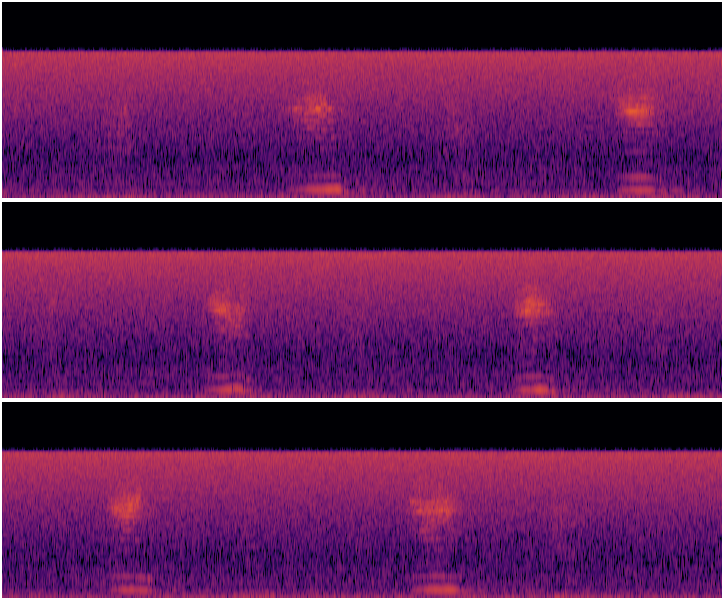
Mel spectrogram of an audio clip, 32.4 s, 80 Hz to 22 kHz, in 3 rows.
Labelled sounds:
4.2	5.0	humpback whale, 2.1 to 3.0 kHz
9.3	9.8	humpback whale, 1.7 to 2.6 kHz
13.9	14.4	humpback whale, 1.9 to 2.8 kHz
18.5	19.0	humpback whale, 2.0 to 3.7 kHz
23.2	23.7	humpback whale, 2.0 to 3.0 kHz
27.6	28.4	humpback whale, 2.1 to 2.9 kHz

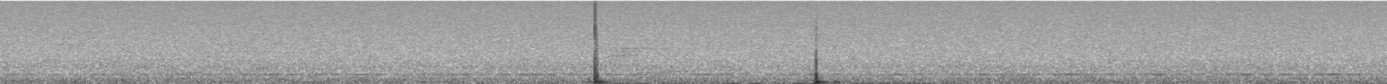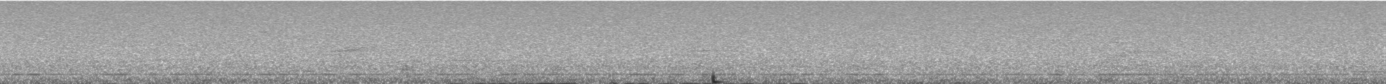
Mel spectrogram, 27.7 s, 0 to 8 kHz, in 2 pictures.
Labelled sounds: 6.1	6.4	humpback whale, 0.86 to 1.1 kHz
17.2	17.6	humpback whale, 1.1 to 1.4 kHz

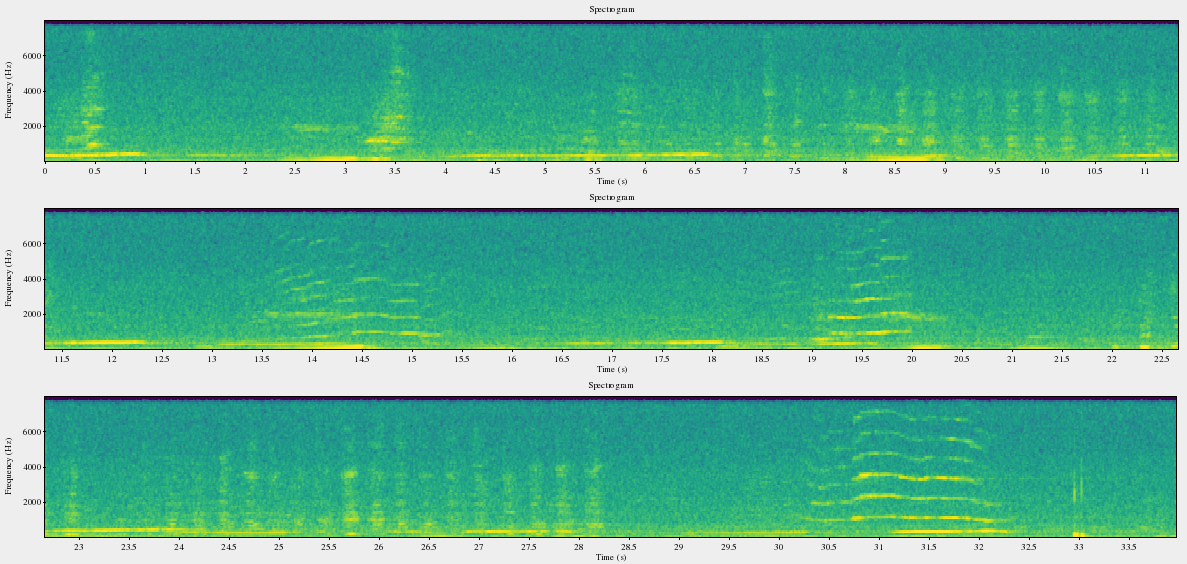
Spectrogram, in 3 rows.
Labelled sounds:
0.2	0.6	humpback whale, 1.2 to 3.2 kHz
1.4	3.7	humpback whale, 0.90 to 5.2 kHz
5.7	6.0	humpback whale, 2.0 to 2.3 kHz
8.1	8.6	humpback whale, 1.5 to 2.2 kHz
13.7	15.3	humpback whale, 0.80 to 4.4 kHz
19.1	20.1	humpback whale, 0.86 to 5.6 kHz
25.6	25.8	humpback whale, 0.96 to 1.2 kHz
30.2	32.2	humpback whale, 0.90 to 7.3 kHz

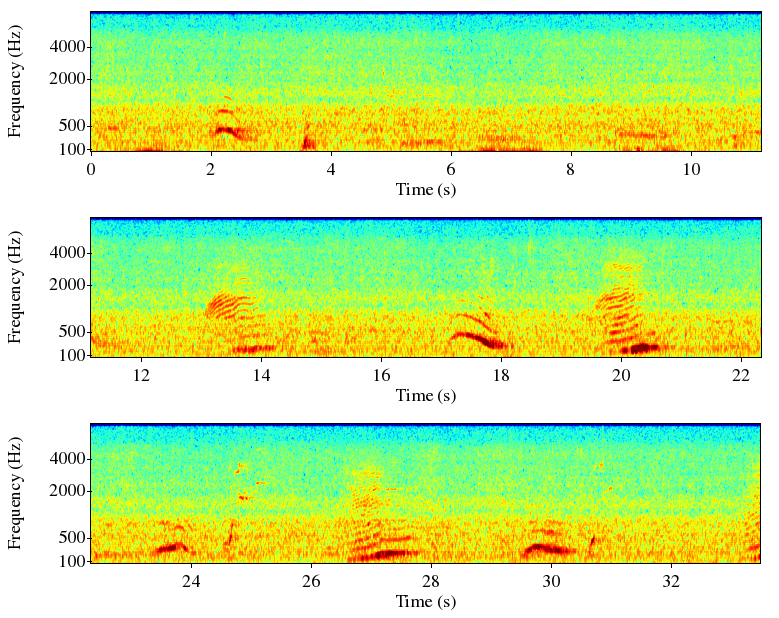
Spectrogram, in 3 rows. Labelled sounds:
2.1	2.4	humpback whale, 0.78 to 1.0 kHz
13.0	13.9	humpback whale, 0.84 to 2.2 kHz
17.2	17.7	humpback whale, 0.78 to 1.0 kHz
19.5	20.2	humpback whale, 1.1 to 3.2 kHz
24.8	25.1	humpback whale, 1.6 to 2.0 kHz
27.2	27.5	humpback whale, 2.0 to 2.2 kHz

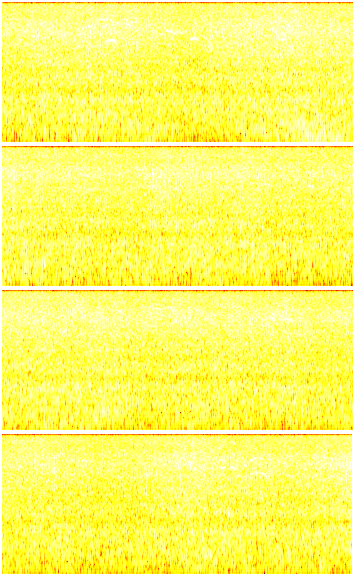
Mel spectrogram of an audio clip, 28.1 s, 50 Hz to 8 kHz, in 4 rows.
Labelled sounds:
0.0	0.3	Pacific white-sided dolphin, 5.7 to 5.8 kHz
1.9	2.3	Pacific white-sided dolphin, 3.5 to 5.8 kHz
3.3	4.0	Pacific white-sided dolphin, 3.8 to 4.6 kHz
17.0	17.3	Pacific white-sided dolphin, 5.9 to 6.1 kHz
26.0	26.4	Pacific white-sided dolphin, 3.3 to 5.0 kHz

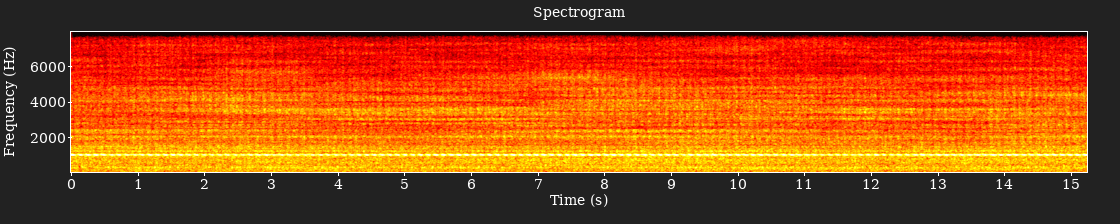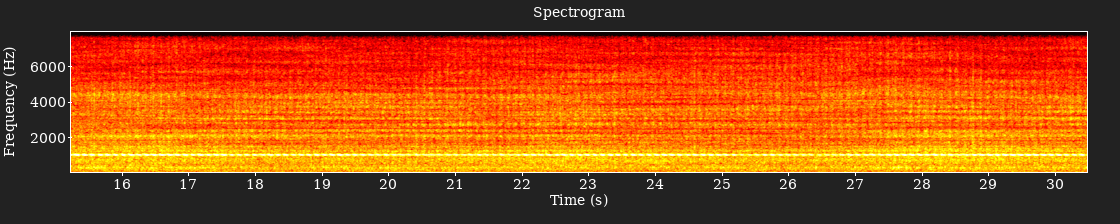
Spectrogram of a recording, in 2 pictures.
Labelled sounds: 7.1	7.4	vessel noise, 3.8 to 4.1 kHz

